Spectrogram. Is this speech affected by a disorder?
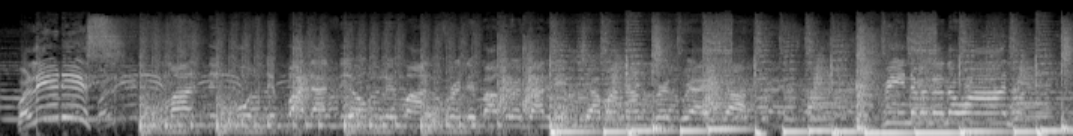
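No.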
